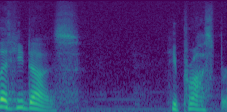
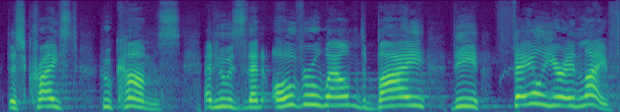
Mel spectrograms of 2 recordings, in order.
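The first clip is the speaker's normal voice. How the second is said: loud, slowing preaching climax; impassioned preaching; 5 semitones higher, 8 dB louder, slower than usual. Acted. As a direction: build to a slow, weighty proclamation.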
